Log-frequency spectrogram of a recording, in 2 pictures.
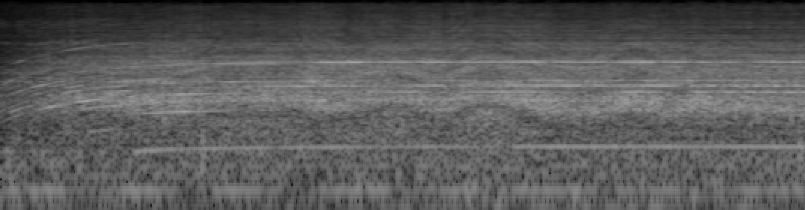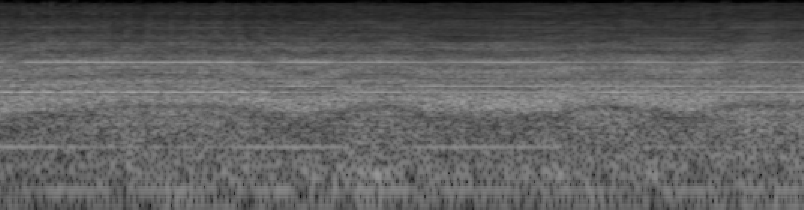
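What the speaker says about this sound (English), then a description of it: "when in doubt, heat gun." Heat gun running continuously at a steady, moderate whine with a faint tonal hum, used on collage art for ATCs, unbroken throughout.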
